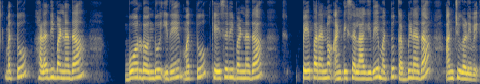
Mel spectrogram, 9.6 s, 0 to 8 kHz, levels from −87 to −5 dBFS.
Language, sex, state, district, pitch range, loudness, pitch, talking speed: Kannada, female, Karnataka, Chamarajanagar, 230-280 Hz, -14 LUFS, 245 Hz, 95 wpm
